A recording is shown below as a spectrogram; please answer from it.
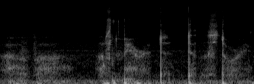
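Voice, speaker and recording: A binaural microphone picks up an ASMR host's breathy, voiceless whisper, pitched close to it as history is told a little slowly. The telling rambles, with lighthearted asides directed at whoever is listening.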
